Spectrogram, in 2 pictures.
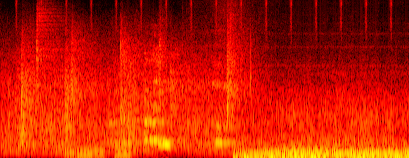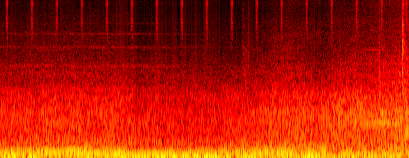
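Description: Tense background music with a fast ticking beat. About two seconds in, the low, steady running of a Ford Expedition SUV's engine comes in beneath it as the vehicle pulls up.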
